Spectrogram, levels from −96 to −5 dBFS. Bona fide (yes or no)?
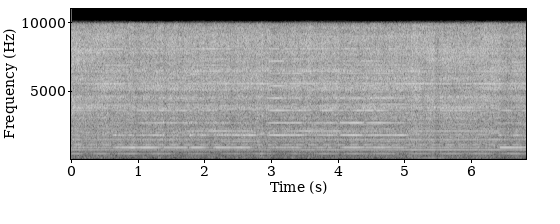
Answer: yes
